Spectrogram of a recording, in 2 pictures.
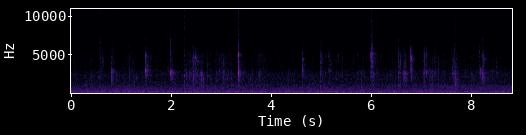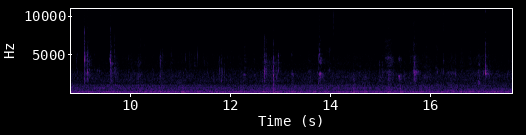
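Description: Close-up eating sounds: people chewing with their mouths, making many short, irregular wet clicks and smacks.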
